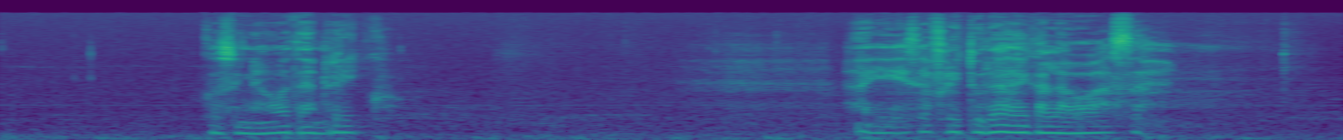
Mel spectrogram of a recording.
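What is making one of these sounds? An older woman speaks quietly and earnestly, close by.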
